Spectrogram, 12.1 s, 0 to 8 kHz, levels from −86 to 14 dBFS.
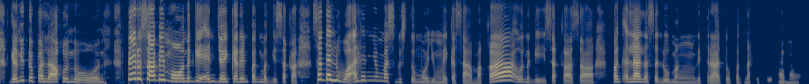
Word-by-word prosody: ganito 335 +8 -1
pala 255 -4 +3
ako 285 0 -7
noon." 210 -4 -9 0.4
Pero 380 - +8
sabi 435 +2 +7
mo, 290 -1 +1
nag-e-enjoy 285 -3 0
ka 265 0 +1
rin 275 -2 -4
'pag 235 0 -5
mag 225 -4 -11
isa 210 -1 -9
ka. 185 -1 -6 0.2
Sa 480 - +3
dalawa, 395 - +3
alin 385 +1 -11
yung 350 - -18
mas 320 -5 -4
gusto 230 0 -14
mo, 210 -3 -14
yung 200 +1 -16
may 185 - -9
kasama 170 -2 -8
ka 365 +9 +5
o 235 - -9
nag-iisa 215 -2 -10
ka 200 -1 -5
sa 195 -1 -5 0.3
pag-alala 255 -2 +1
sa 230 - -7
lumang 195 -3 -14
litrato 185 -2 -7
'pag 175 0 -17
nakikita 170 +1 -18
mo? 175 -1 -22
230 Hz, 180 wpm, -25 LUFS, 200-285 Hz, 0.4 s, Pero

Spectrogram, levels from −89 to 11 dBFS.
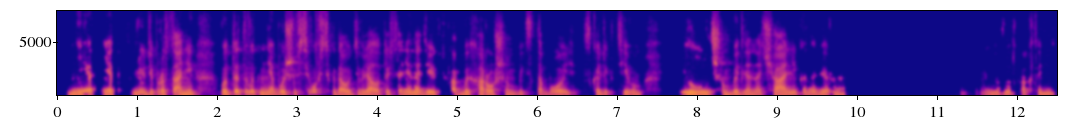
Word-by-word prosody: Нет 195 +2 +5
нет, 180 -1 +4 0.2
люди 210 -5 0
просто, 155 0 0
они 175 +2 +2 0.3
вот 175 +2 +2
это 225 +1 +5
вот 225 0 +2
меня 200 0 +2
больше 210 +2 +1
всего 245 +6 -4
всегда 255 - -2
удивляло: 145 0 +1
то - - -7
есть 145 +2 -8
они 195 +5 +1
надеются, 180 -5 +2
как 150 0 -1
бы 155 -1 +1
хорошим 145 -2 -2
быть 140 - -10
с - - -17
тобой, 155 +12 -2
с - - -20
коллективом 170 -2 -5 0.5
и 170 - +5
лучшим 180 -3 +4
быть 145 -1 +1
для 145 0 -3
начальника, 145 +10 0
наверное. 165 -3 -3 1.5
М, 210 - -27 0.4
ну, 200 - -3
вот 210 0 -1
как-то 200 0 -6
не. 215 +1 0
175 Hz, 175 wpm, -24 LUFS, 150-205 Hz, 1.5 s, Нет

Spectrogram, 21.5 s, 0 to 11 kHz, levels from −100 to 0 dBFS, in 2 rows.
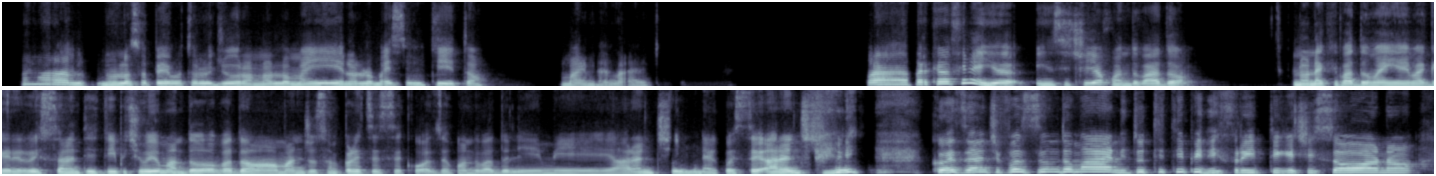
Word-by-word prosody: Ah, 285 -2 -2 0.2
non 215 +2 0
lo 215 - +4
sapevo, 210 -3 0
te 210 +2 -5
lo 205 0 +2
giuro, 200 0 0
non 200 +1 -3
l'ho 205 -1 +1
mai 215 +2 +1
non 205 -1 -2
l'ho 205 0 +1
mai 210 +1 -1
sentito. 200 -4 -4 0.5
Mai, 185 -1 -7
mai, 180 -1 -10
mai. 170 -1 -11 1.6
Beh, 270 +1 +2
perché 285 +2 0
alla 315 0 +4
fine, 440 +5 +3
io 225 0 +3
in 200 +1 -1
Sicilia 235 +6 -2
quando 190 -4 -3
vado 195 0 0 0.7
non 200 -2 +1
è 195 - +4
che 195 - -8
vado 180 -1 +2
mai 185 0 0
magari 180 0 0
in 175 - -1
ristoranti 190 +2 0
tipici, 195 +1 -2
io 210 +2 +6
mando 185 -5 +2
vado 185 +1 +1 0.2
mangio 180 +1 -3
sempre 185 +1 -2
le 200 - -1
stesse 190 -2 -7
cose, 170 +1 -5
quando 170 -1 -6
vado 165 0 -2
lì, 160 -1 -5
mi 165 -1 -6
arancine, 200 +2 -3
queste 190 +2 0
arancini 225 +6 +3 0.5
come 290 0 +4
se 285 +1 +3
non 295 0 -1
ci 290 - -6
fosse 315 0 +1
un 330 - -2
domani, 330 -4 +3
tutti 300 +4 -2
i - - -6
tipi 325 +1 +1
di 240 0 -2
fritti 265 +1 -2
che 255 - +1
ci 250 -1 -7
sono, 270 +1 +2
205 Hz, 180 wpm, -24 LUFS, 185-260 Hz, 1.6 s, io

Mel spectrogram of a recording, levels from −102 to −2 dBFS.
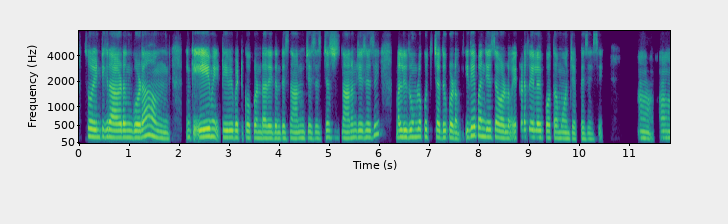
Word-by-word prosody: So, 215 - -2 0.2
ఇంటికి 195 +1 -2
రావడం 180 0 +4
కూడా, 180 +4 +5 0.9
ఇంక 185 - -8 0.2
ఏమి 205 -1 +7 0.2
టీవీ 180 0 +3
బెట్టుకోకుండా 170 -2 -2
లేదంటే 160 0 -2
స్నానం 165 0 -3
చేసేసి 160 -1 -7
జస్ట్ 175 -2 -1
స్నానం 170 +2 -2
చేసేసి 180 +8 -2 0.4
మళ్ళీ 185 0 +4
రూమ్‌లోకొచ్చి 195 0 -2
చదువుకోవడం. 180 -4 0 0.2
ఇదే 225 +3 +5
పని 210 -2 +2
జేసేవాళ్ళం. 175 -4 0
ఎక్కడ 195 +4 -6
ఫెయిల్ 190 -1 +2
అయిపోతా‌మో 165 -3 -3
అని 150 0 -6
చెప్పేసేసి. 145 -1 -10 0.8
ఆహ్, 155 -3 -4 0.2
ఆ! - - -4
180 Hz, 135 wpm, -22 LUFS, 160-190 Hz, 0.9 s, ఏమి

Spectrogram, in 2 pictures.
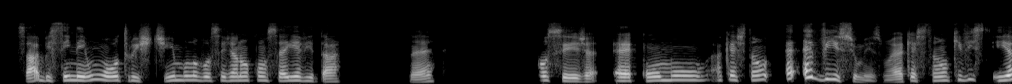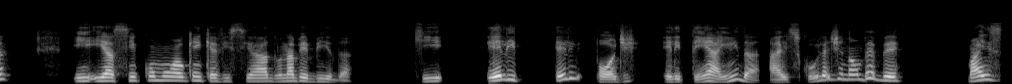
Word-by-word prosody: sabe, 185 -1 +1
sem 190 +5 0
nenhum 195 +3 +2
outro 185 -1 +2
estímulo, 195 +4 -2
você 175 0 -3
já 180 0 +1
não 185 0 +1
consegue 180 -1 0
evitar, 160 -6 -1 0.7
né? 115 +5 -3 1.1
Ou 190 - +1
seja, 150 -6 -1
é 165 -1 +5
como 195 +4 0
a 195 - -11
questão 205 +1 -1 0.2
É 285 +4 +4
é 340 - +6
vício 230 - -3
mesmo. 100 0 -13
É 120 - 0
a - - -1
questão 175 +3 -3
que 205 +4 -8
vicia 215 +1 +1 0.6
e 160 +1 -2
e - - +8
assim 165 +2 +3
como 190 -1 0
alguém 180 +1 +3
que 150 - -3
é - - +4
viciado 150 0 -2
na 155 +1 +4
bebida, 140 -6 -4 0.6
que 150 +2 -5 0.4
ele 320 - +8 0.3
ele 280 - +2
pode, 120 +6 0 0.3
ele 125 +1 -3
tem 120 +7 -2
ainda 155 - 0
a 110 +1 -1
escolha 360 - -3
de 255 - -4
não 230 0 +1
beber, 190 -11 +4 0.7
mas 205 0 +4
180 Hz, 145 wpm, -23 LUFS, 150-200 Hz, 1.1 s, e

